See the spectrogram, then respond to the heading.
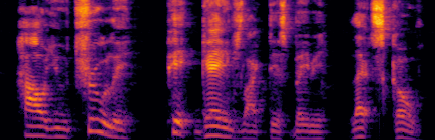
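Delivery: deep, slow TV commercial announcer voice. Announcing game picks for fun: like an Allstate commercial. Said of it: "You sound like that Allstate commercial".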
